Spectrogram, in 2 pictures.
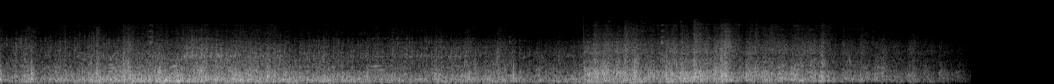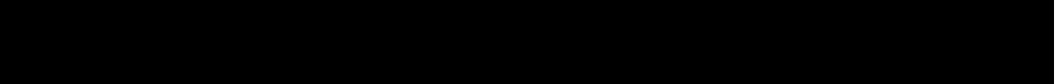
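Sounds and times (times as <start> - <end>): train wheels rumbling on rails: 0.0 - 9.7.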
